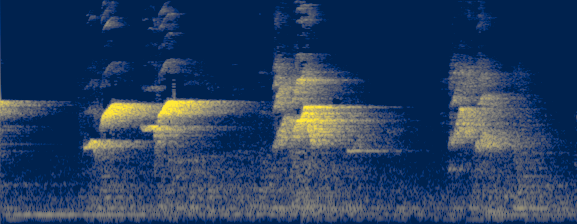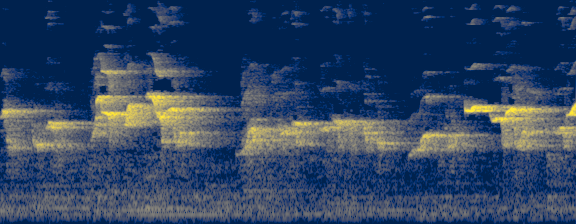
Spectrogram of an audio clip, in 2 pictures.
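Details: Cockatiel song meant to stimulate mating, a long run of clear whistled phrases, each a quick upward slide ending in a held bright note, repeated about every second with short pauses.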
